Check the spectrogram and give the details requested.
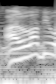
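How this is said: It is said forcefully, with rough intensity. "not like a caveman"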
